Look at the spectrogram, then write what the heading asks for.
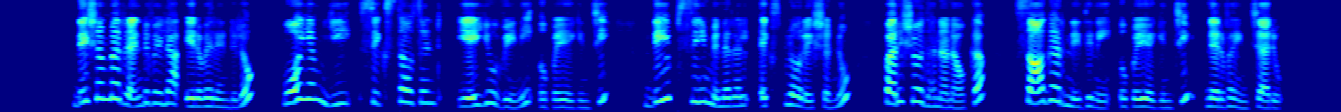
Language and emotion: Telugu, neutral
